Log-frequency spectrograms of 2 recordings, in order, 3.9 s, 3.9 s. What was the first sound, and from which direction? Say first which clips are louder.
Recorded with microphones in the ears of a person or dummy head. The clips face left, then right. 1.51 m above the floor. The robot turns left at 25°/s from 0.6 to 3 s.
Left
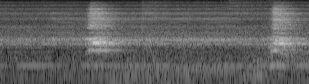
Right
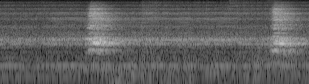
A bird: left 2 dB; 20° left (ahead or behind).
